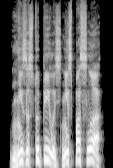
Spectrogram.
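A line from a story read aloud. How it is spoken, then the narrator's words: Angry shouting mouse. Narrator (Russian): гневно кричала мышка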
